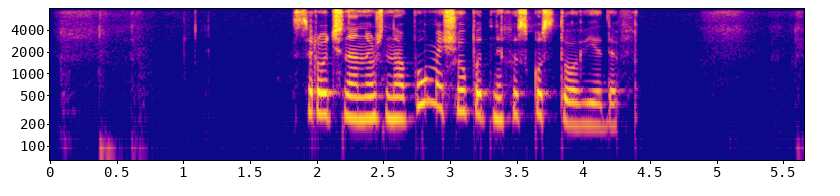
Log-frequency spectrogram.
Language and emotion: Russian, positive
